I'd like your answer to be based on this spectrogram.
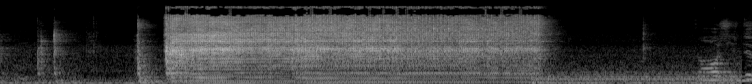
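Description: A DeWalt 20-volt impact driver tightening a fastener lets out one loud, sustained rattling hammer burst of about four seconds, close up, with brief handling noises before and after.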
